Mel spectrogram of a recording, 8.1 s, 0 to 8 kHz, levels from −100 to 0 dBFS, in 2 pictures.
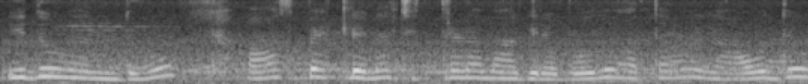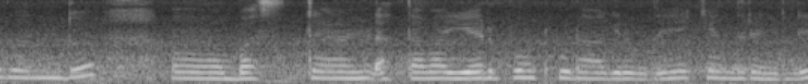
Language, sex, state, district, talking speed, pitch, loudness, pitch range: Kannada, female, Karnataka, Bellary, 125 wpm, 230 Hz, -28 LUFS, 215-250 Hz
